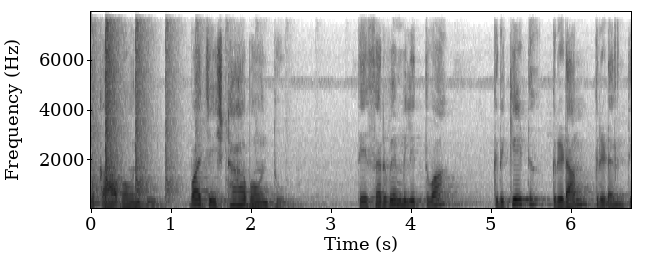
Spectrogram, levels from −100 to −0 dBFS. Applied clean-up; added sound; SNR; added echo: none; Clapping; 12 dB; none.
